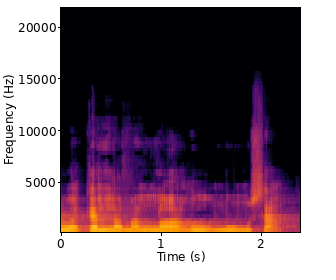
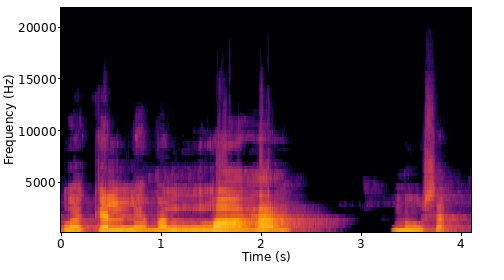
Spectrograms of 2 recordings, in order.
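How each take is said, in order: First: Allah ends with an 'u' vowel. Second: Allah ends with an 'a' vowel. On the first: God is the one who speaks to Moses. "Allah sebagai fa'il" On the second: Moses is the one who speaks to God. "Allah menjadi maf'ul"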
